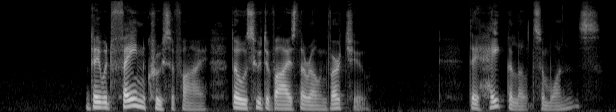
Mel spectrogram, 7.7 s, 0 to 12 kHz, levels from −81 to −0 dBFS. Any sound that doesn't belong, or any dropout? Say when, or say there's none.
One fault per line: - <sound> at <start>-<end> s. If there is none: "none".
none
